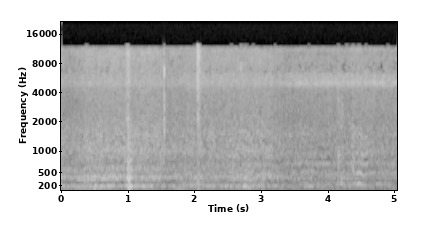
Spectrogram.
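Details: Bees humming steadily during a honey harvest by men, a rich buzzing drone broken by a few sharp clicks or taps.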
